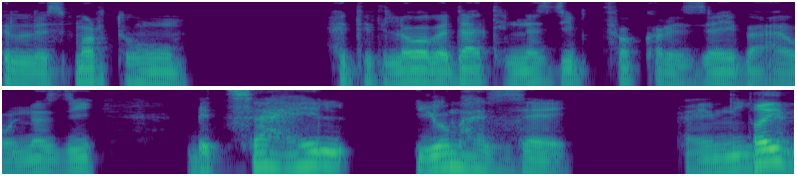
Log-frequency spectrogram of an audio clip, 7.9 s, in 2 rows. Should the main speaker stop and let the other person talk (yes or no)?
yes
